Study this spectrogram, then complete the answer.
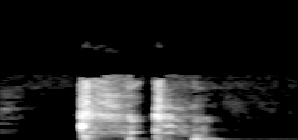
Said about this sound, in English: You can do that while I'm coughing.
